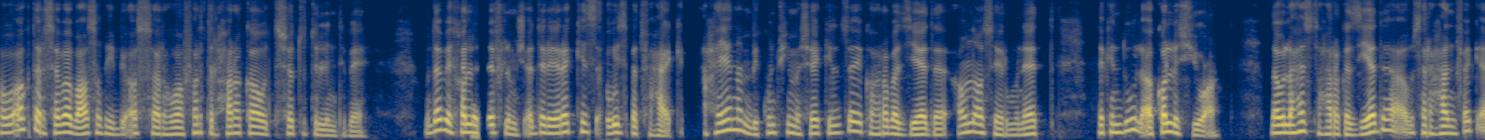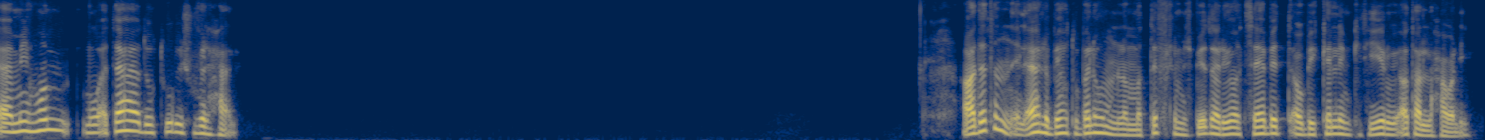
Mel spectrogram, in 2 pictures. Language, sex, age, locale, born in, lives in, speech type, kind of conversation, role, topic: Arabic, male, 20-24, ar-EG, Egypt, Egypt, read, expert-assistant, expert, ليه بعض الناس بتواجه مشكلة في التركيز أو بتنسى حاجات كتير بسرعة؟ إيه الأسباب العصبية اللي ممكن تكون ورا الموضوع ده؟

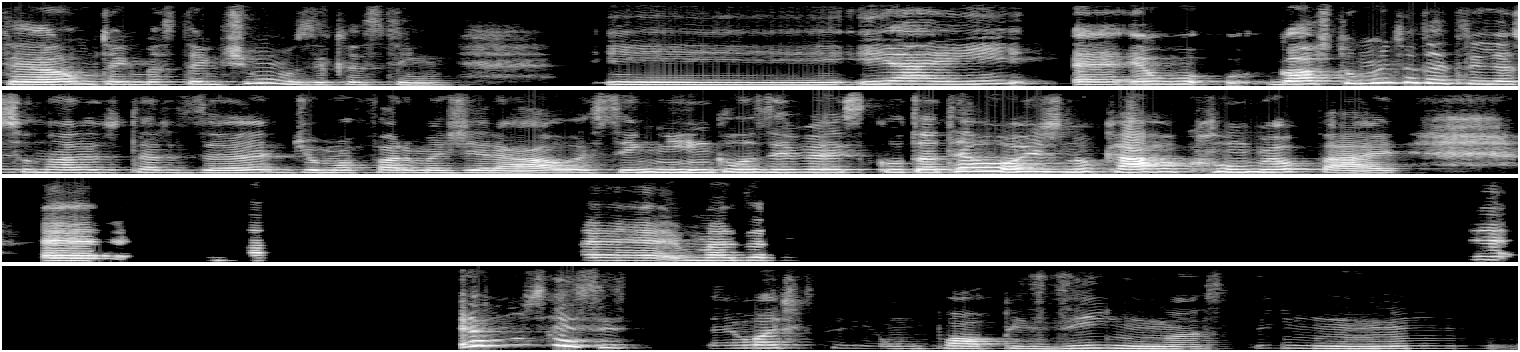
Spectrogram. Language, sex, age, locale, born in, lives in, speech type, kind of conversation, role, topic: Portuguese, female, 25-29, pt-BR, Brazil, Italy, conversation, podcast, guest, Qual foi a primeira música que marcou a sua infância?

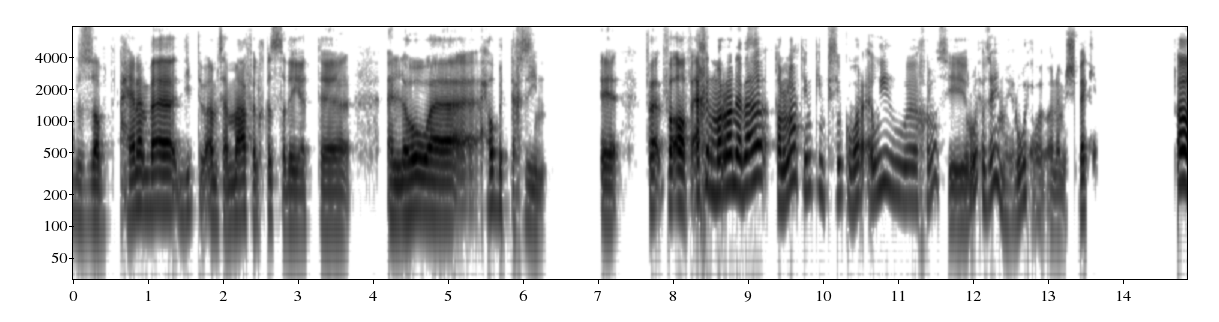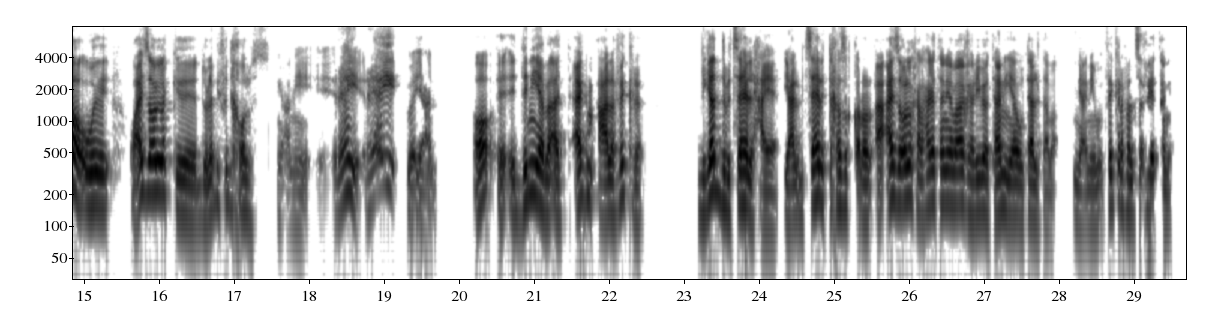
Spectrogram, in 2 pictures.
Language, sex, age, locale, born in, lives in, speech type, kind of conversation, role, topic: Arabic, male, 30-34, ar-EG, Saudi Arabia, Egypt, conversation, podcast, guest, إزاي أنصح حد يبسّط دولابه من غير ما يزهق؟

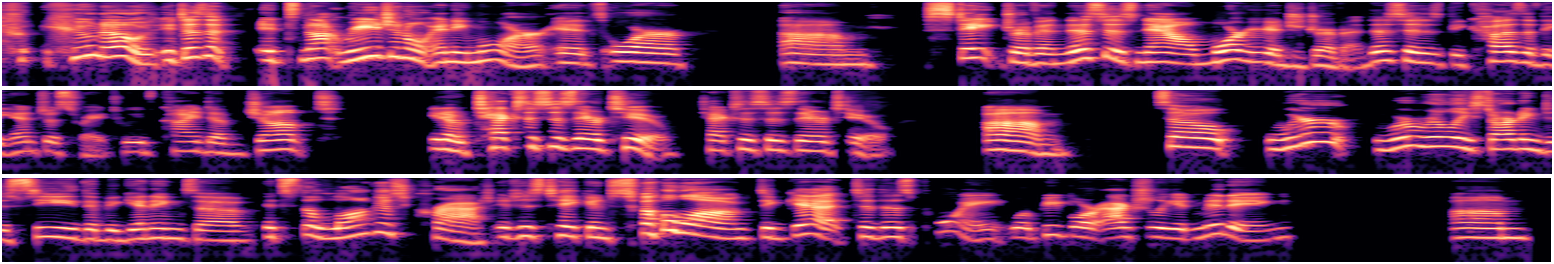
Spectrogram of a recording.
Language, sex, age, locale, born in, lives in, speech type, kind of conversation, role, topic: English, female, 55-59, en-US, United States, United States, conversation, advice, user, How can I safely transition to a new career I'm passionate about without risking my financial stability?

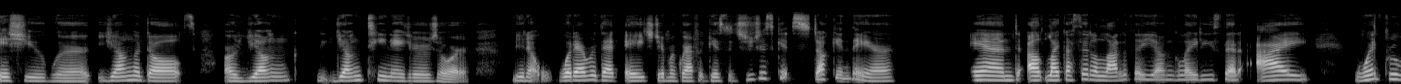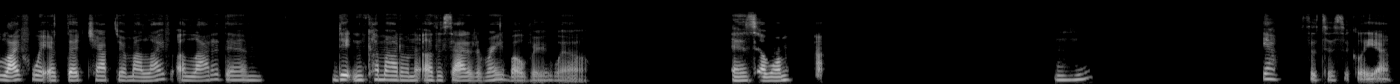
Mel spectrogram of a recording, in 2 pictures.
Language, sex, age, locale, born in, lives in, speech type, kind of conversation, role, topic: English, female, 40-44, en-US, United States, United States, conversation, podcast, guest, How do happy childhood memories continue to influence us as adults?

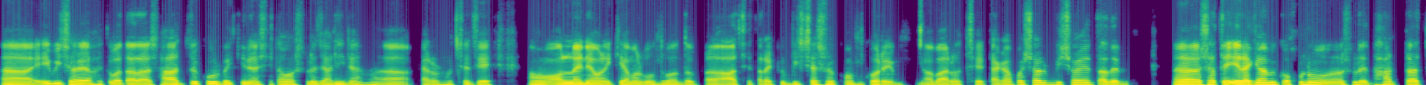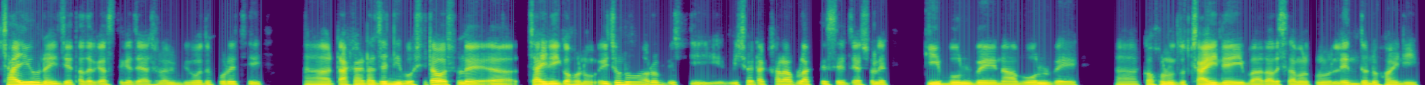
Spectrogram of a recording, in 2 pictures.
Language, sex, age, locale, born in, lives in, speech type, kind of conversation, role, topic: Bengali, male, 25-29, bn-BD, Bangladesh, Bangladesh, conversation, advice, user, পরিবার বা বন্ধুকে টাকা ধার দিতে চাপ অনুভব করলে কীভাবে সামলাবেন?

